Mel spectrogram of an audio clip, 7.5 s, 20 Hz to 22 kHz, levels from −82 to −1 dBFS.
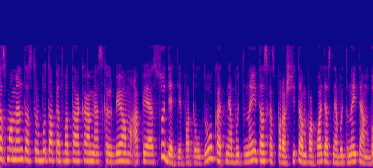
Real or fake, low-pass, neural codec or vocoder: real; 7.2 kHz; none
